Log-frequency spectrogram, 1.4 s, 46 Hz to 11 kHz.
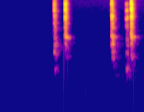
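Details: Infiniti Q50 S hybrid (HEV) that will not start: after codes are cleared on a start attempt, short crisp relay clicks in pairs and singles with silence between. The pre-charge relay switches normally; the next relay stays off and is suspected of causing the code.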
